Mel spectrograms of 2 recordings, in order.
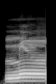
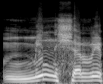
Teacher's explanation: من شر ما خلق، اس میں نون ساکن کے بعد شین حرف اخفا ہے، نون ساکن پر اخفا ہوگا۔ نون کی آواز کو ناک کے بانسے سے ادا کرنا ہوگا، 2 حرکات کھینچ کر۔ ہونٹ کھلے اور زبان اپنے مخرج سے تھوڑا پیچھے رکھنی ہوگی۔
